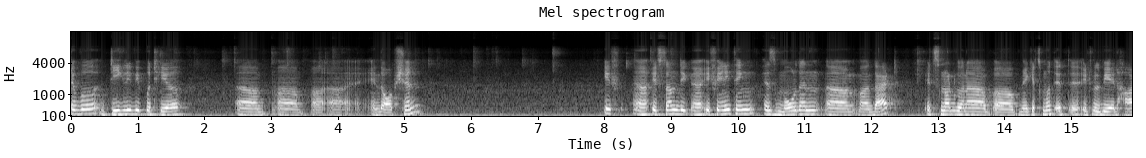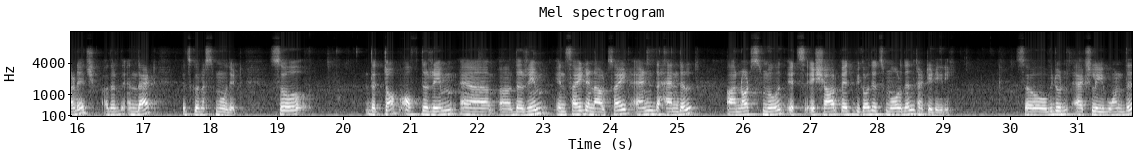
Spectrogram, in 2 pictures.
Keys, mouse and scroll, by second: 12.2-15.3 middle drag, 19.5-22.5 middle drag, 24.3-28.1 middle drag.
